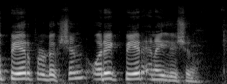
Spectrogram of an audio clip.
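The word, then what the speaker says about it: annihilation: और pair एनाइलेशन, इसको आप ऐसे बोल सकते हो एनिहाइलेशन, ताकि ना स्पेलिंग याद रहे इसकी। वैसे H जो है वो साइलेंट रहता है इसके अंदर, H इसमें साइलेंट रहता है, एनाइलेशन बोलते हैं इसको।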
